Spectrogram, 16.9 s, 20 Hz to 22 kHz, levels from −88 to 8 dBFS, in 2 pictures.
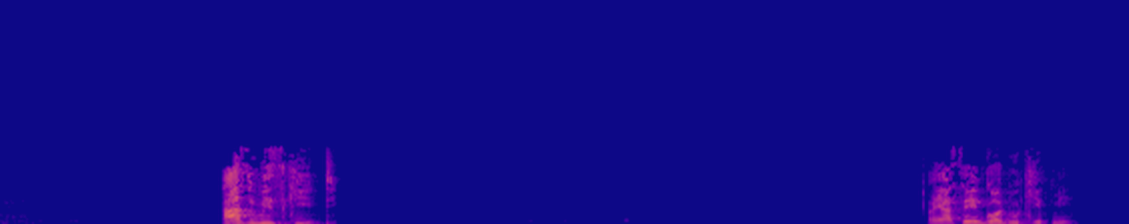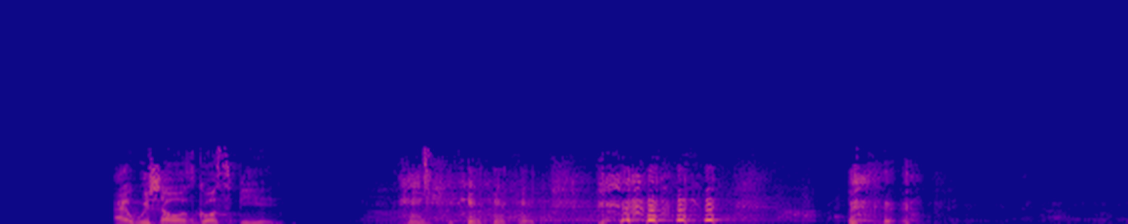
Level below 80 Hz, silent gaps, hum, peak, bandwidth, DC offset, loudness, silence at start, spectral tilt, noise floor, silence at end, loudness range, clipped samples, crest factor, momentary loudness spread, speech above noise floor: under -90 dBFS; none; none; -20 dBFS; 7.6 kHz; under 0.1%; -42 LUFS; 1.65 s; -1.5 dB/octave; under -90 dBFS; 1.55 s; 8 LU; under 0.1%; 28 dB; 22 LU; over 47 dB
